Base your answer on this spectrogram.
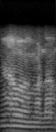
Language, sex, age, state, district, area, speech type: Tamil, male, 30-45, Tamil Nadu, Tiruchirappalli, rural, conversation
